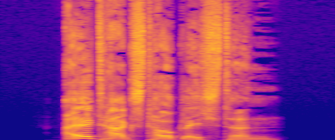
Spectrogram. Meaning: 1. superlative degree of alltagstauglich 2. inflection of alltagstauglich: strong genitive masculine/neuter singular superlative degree
- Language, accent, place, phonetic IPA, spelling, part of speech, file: German, Germany, Berlin, [ˈaltaːksˌtaʊ̯klɪçstn̩], alltagstauglichsten, adjective, De-alltagstauglichsten.ogg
